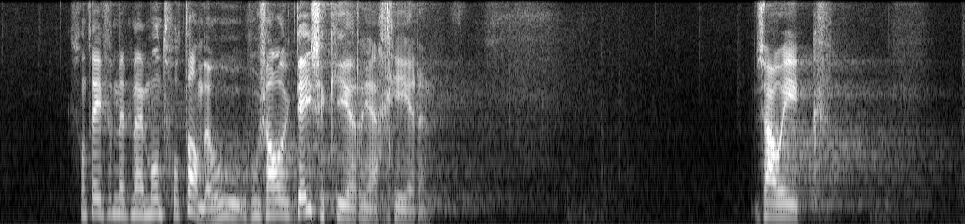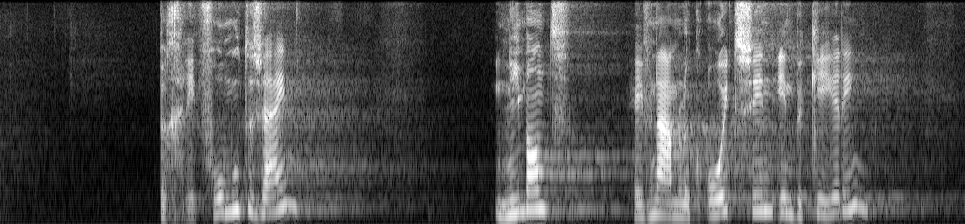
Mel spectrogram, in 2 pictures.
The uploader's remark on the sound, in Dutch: Opgenomen in de Noorderkerk te Amsterdam.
